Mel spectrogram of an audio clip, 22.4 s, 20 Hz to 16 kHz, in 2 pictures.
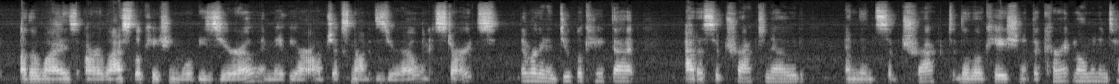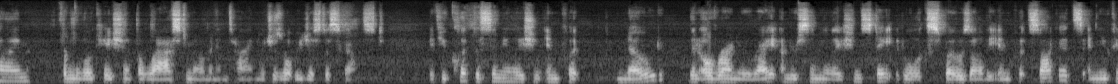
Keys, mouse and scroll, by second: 0.3 click, 1.3 click, 2.0 Delete, 4.3 click, 4.5 shift+d, 6.3 click, 13.4 click, 19.6 click, 19.7-22.3 drag.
